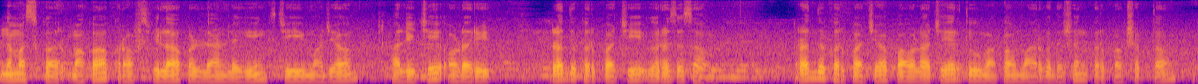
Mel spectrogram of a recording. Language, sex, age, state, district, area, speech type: Goan Konkani, male, 18-30, Goa, Salcete, urban, read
